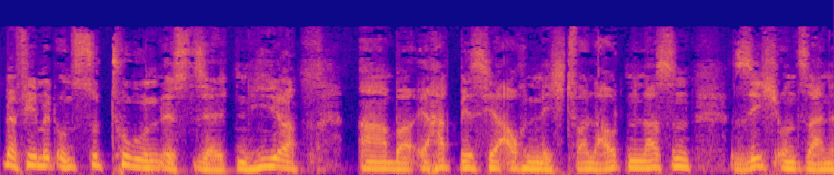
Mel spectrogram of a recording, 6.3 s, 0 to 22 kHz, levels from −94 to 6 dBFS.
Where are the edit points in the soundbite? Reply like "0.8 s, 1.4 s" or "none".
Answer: none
